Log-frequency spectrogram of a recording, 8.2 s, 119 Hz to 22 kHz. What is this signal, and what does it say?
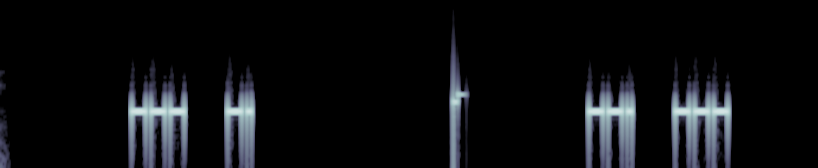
Morse code, heard as a keyed tone, about 25 wpm, spaced as for 14 wpm, 700 Hz. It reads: ON GO
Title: 3x Character Spacing - Top 300 Words - 25wpm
